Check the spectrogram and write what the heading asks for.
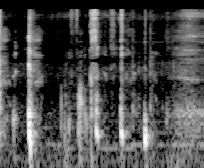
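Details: Several short, quiet coughs over about three seconds against some room noise, followed by the person saying they feel sick; cough.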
